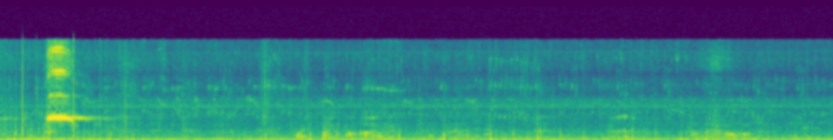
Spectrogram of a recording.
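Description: A single short, loud, high-pitched whistle blast about a second in, then faint distant voices across the track.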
